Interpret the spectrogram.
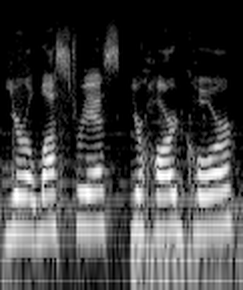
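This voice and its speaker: High-voiced lady doing a showy lawyer, music under it. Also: level tone, slow, darkish tone. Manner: theatrical, grandstanding. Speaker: opposing attorney in improvised comedy courtroom. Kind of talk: improvised comedy.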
